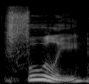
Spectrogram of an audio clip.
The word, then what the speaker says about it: folie: Well, if you look in the dictionary of etymology, the origin of words, this comes from the old French word, folie. It's spelled F-O-L-I-E, folie, and it means folly, madness, and stupidity.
